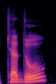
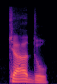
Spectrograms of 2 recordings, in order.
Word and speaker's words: cadeau: Ils ont du mal à prononcer cadeau. D'accord ? C'est c do. C'est différent de gâteau par exemple.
